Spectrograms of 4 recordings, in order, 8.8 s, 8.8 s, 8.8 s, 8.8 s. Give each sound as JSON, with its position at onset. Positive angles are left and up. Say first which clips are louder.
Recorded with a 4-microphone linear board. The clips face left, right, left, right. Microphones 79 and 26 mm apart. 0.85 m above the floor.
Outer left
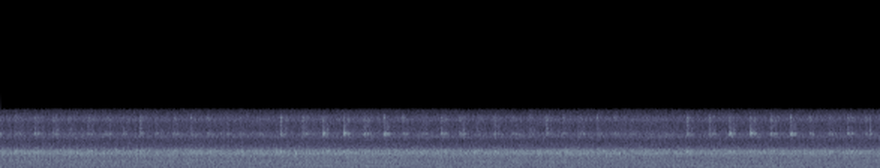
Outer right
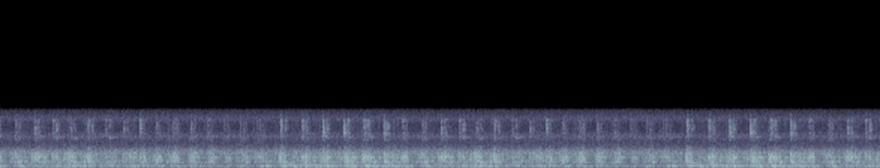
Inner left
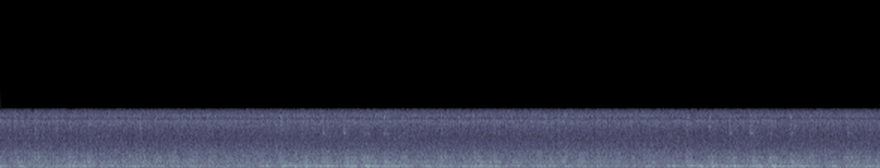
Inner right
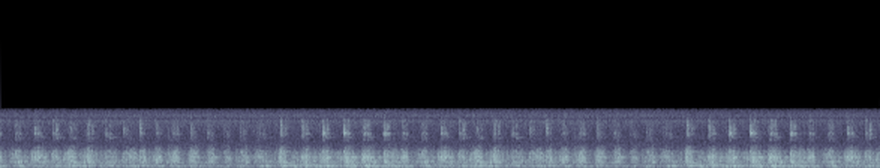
{"t": 0.0, "sound": "a lawn mower", "louder": "outer right 12 dB, inner right 11 dB", "side_deg": -70}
